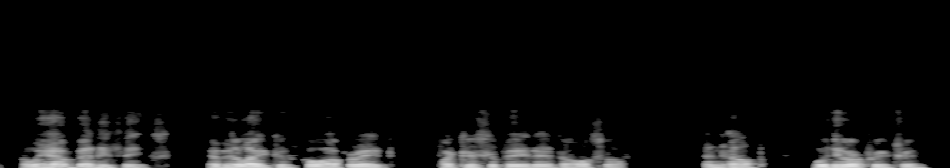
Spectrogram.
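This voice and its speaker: At a moderate pace, a man with a fairly high pitch and a dark, mellow, somewhat breathy tone speaks with ordinary pitch variation and long, frequent pauses, in a dry, close sound with no echo. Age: 80s+. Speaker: spiritual teacher. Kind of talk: casual chat.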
